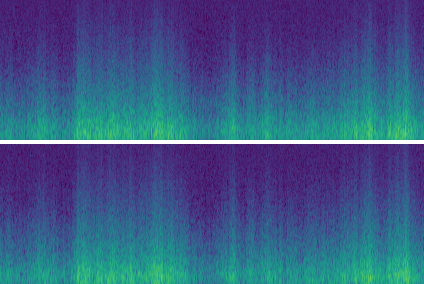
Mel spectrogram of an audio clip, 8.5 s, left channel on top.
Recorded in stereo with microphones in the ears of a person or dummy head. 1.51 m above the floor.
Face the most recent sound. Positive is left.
No sound to turn to.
